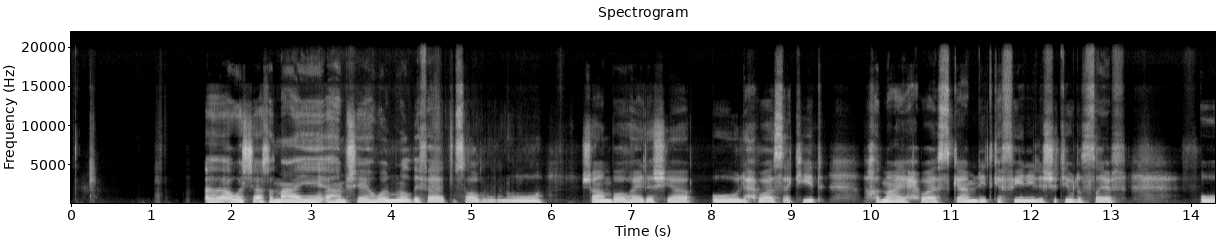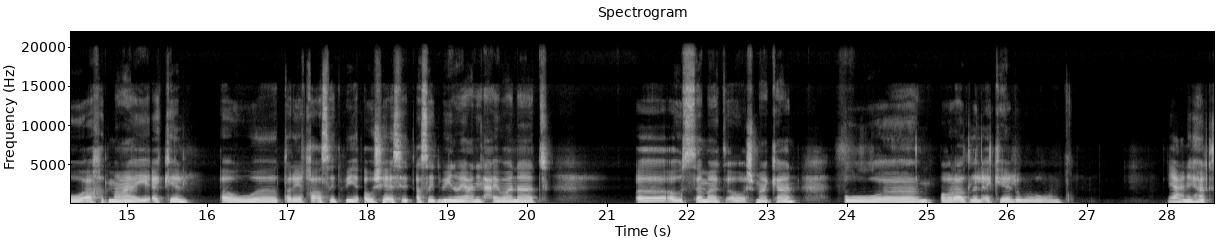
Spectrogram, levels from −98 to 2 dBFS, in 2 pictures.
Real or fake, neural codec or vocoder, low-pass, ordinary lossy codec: real; none; 19.8 kHz; none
